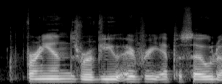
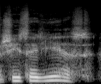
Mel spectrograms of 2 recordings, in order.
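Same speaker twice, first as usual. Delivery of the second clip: higher-pitched, thrilled announcement; excited; 6 semitones higher than usual. Retold or imitated. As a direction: imitate a friend running over with big news. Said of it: "runs over excitedly going".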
